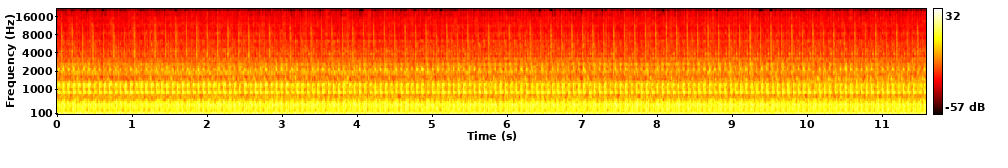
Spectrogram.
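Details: Renault M9R diesel engine in a Vauxhall Vivaro van idling with a heavy, regular deep knock; bottom end gone, crankshaft seals spinning on the crank from lack of oil feed after oil pump failure.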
